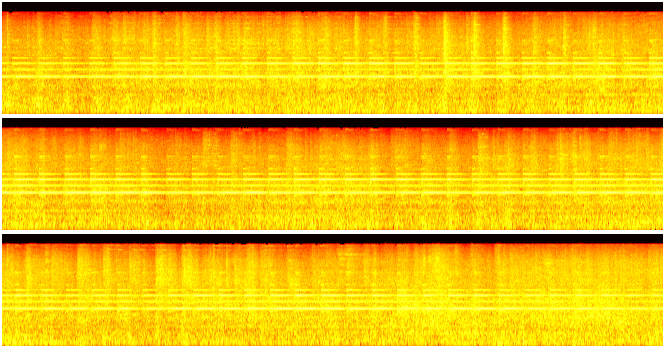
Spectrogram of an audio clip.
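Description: Freight train cars rolling past at speed: a steady rumble of steel wheels on rail with frequent clicks over the rail joints, and a steady high-pitched ringing tone above it.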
